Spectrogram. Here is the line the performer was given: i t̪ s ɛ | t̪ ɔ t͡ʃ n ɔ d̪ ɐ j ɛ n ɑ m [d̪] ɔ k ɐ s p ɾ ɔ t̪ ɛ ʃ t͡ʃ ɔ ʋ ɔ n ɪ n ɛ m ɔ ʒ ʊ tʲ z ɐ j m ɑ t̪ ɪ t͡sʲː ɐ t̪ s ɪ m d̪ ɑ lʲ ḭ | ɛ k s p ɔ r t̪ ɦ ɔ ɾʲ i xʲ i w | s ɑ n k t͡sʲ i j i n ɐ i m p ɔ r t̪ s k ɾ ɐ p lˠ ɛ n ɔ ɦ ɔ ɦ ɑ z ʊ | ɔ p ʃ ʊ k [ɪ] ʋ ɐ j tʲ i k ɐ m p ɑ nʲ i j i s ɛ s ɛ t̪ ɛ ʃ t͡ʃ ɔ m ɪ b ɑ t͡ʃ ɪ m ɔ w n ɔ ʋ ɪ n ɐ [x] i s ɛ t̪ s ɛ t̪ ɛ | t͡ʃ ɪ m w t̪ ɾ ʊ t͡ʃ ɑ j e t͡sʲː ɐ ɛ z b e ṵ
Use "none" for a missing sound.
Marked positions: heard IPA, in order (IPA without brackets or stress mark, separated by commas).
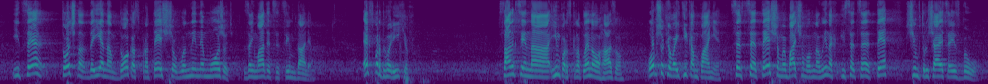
d̪, ɪ, x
